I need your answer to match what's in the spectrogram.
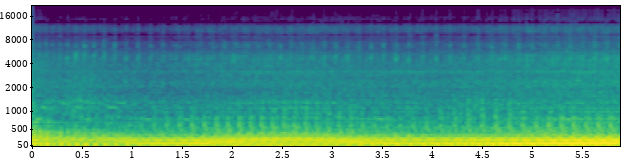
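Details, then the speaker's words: Rebuilt VW VR6 (new crank, rods, pistons), cold start recorded at the exhaust before coolant fill: uneven, stumbling pulse as a cylinder drops out. Misfire of unknown cause; possibly a disconnected wire. "We've got to I've got to trace down that misfire. I don't know what that is or why that is. Maybe there's a wire disconnected somewhere."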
